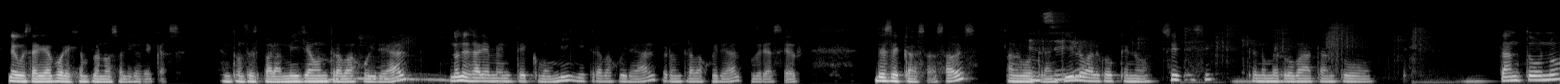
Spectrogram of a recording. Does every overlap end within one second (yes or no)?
no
